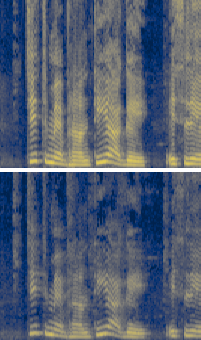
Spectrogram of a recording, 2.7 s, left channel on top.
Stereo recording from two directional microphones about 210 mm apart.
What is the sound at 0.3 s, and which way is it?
Speech, 35° left (ahead or behind).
